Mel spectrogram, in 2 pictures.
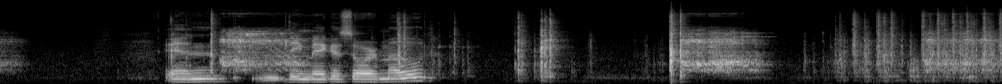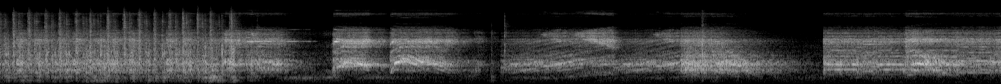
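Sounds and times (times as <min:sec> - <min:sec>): toy electronic sound effects: 0:02.1 - 0:03.1, 0:06.8 - 0:07.8, 0:09.2 - 0:17.6
fast even clicks: 0:08.3 - 0:12.4.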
